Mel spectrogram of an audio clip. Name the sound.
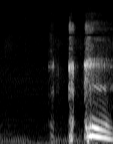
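nose blowing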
